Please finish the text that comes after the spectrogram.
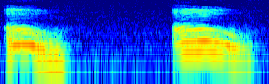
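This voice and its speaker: A woman's voice: on the high side, very animated, drawn-out words, pitched above the performer's own voice, heavily acted. Woman as an eager, exclaiming little storybook boy. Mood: flustered, pondering. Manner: exclaiming, musing aloud. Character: eager, puzzled little boy building a snowman. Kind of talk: children's storybook character voice.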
